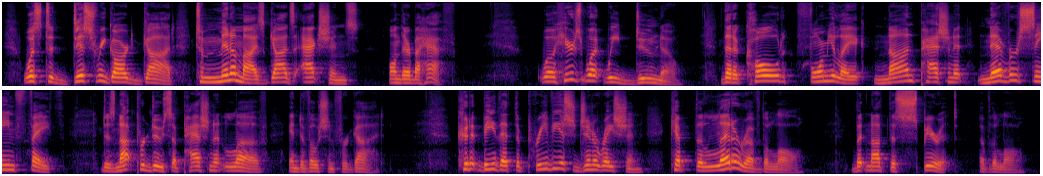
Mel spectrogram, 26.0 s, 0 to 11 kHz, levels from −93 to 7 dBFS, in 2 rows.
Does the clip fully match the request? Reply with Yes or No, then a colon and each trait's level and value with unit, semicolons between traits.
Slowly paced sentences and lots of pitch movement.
Yes: slow, 130 wpm; wide, 7.1 semitones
